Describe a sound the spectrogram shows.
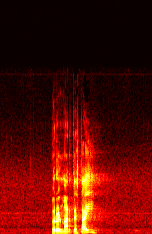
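A middle-aged man speaks briefly and with animation into a microphone in a reverberant hall.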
